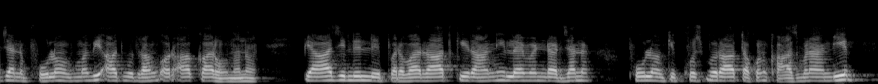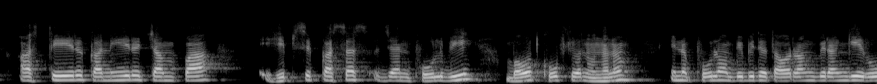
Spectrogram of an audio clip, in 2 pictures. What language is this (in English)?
Garhwali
